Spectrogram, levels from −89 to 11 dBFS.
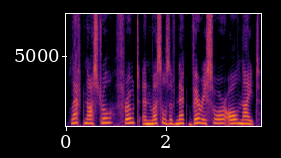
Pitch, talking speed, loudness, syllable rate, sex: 275 Hz, 170 wpm, -16 LUFS, 3.9 syllables/s, female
